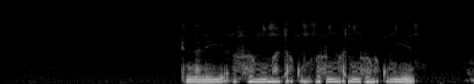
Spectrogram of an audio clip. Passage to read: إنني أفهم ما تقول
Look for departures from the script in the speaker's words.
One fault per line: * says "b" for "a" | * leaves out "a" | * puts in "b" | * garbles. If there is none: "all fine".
* garbles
